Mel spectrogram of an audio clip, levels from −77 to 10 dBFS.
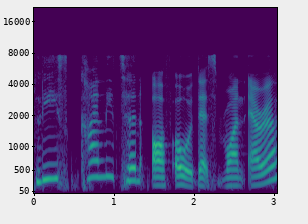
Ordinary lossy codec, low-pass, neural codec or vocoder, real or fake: none; none; none; real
